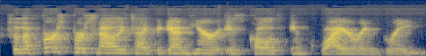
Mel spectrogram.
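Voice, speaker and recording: Animated in tone, a woman speaks at a medium pitch with lively intonation. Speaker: workshop facilitator. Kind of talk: workshop presentation.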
